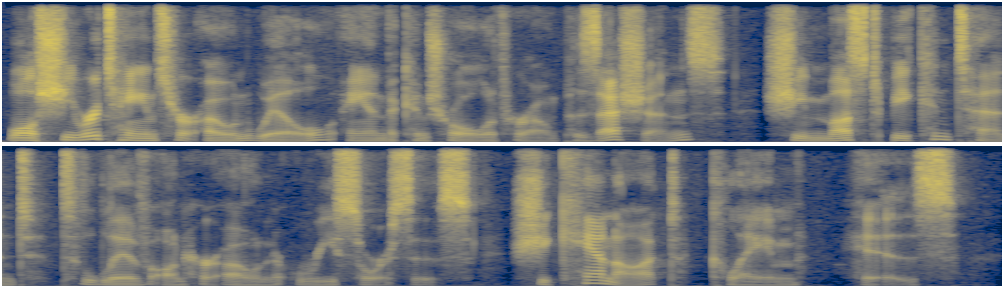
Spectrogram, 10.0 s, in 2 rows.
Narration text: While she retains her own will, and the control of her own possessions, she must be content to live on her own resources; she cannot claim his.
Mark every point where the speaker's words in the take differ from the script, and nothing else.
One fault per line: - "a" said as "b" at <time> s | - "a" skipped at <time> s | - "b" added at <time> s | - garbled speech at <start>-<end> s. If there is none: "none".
none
